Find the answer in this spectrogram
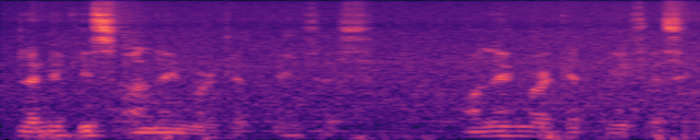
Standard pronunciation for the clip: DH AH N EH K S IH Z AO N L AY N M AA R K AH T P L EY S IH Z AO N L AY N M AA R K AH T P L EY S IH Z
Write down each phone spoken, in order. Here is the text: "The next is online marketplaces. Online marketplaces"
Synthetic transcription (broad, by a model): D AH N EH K IH S AO N L AY N M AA R K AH T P L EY S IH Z AO N L AY N M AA R K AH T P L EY S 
